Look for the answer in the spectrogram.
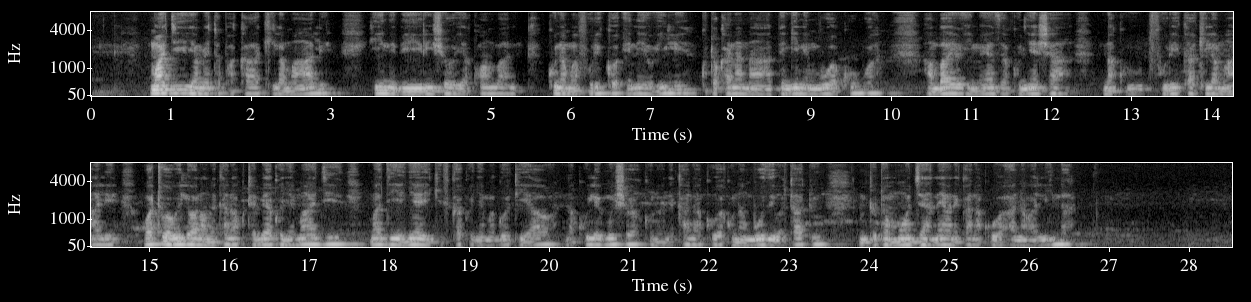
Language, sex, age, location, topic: Swahili, male, 25-35, Nakuru, health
